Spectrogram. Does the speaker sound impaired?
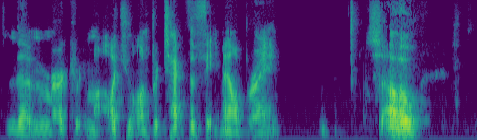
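Yes: spasmodic dysphonia; twitches in voice box or larynx; voice sounds a little different, not due to flu.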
